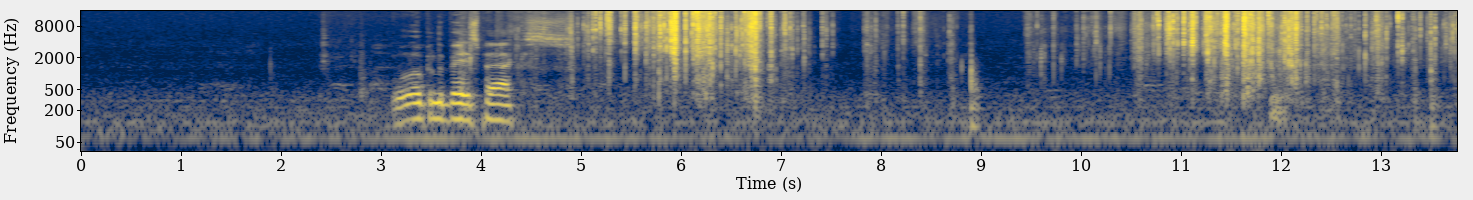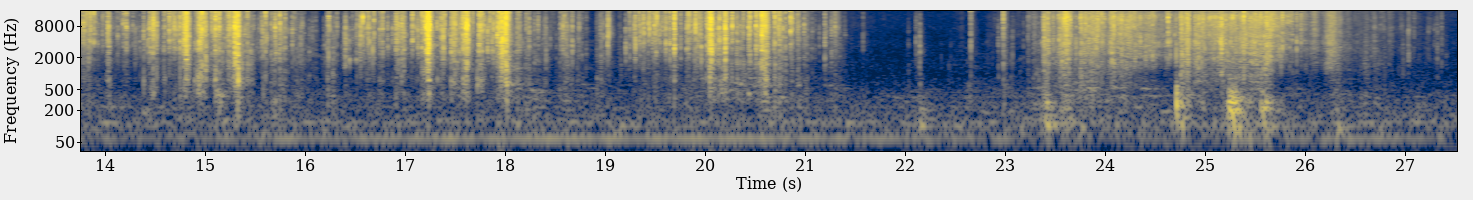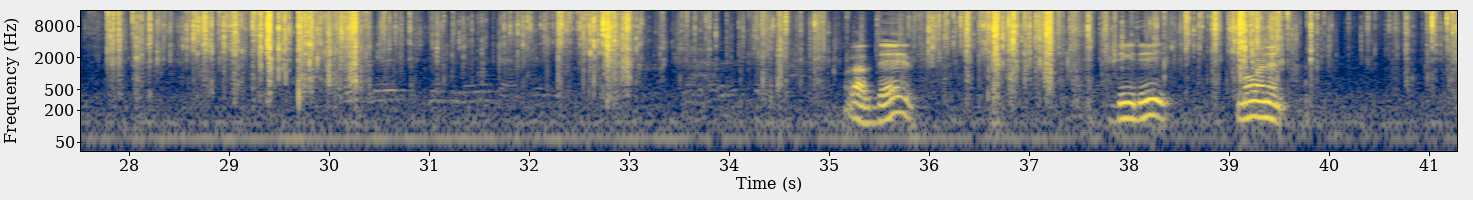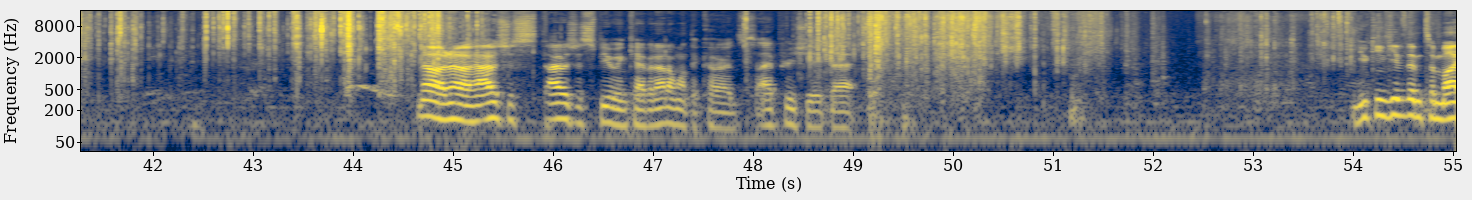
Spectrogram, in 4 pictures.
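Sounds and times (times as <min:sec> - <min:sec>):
foil wrappers tearing and crinkling: 0:04.8 - 0:08.8, 0:09.4 - 0:21.4, 0:22.9 - 0:45.3, 0:48.4 - 0:51.8, 0:52.5 - 0:54.5.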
